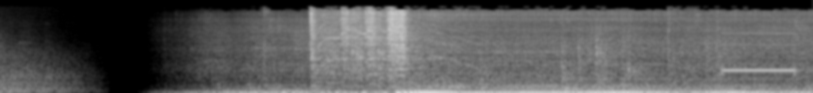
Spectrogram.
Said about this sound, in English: A worker backs up a forklift inside the cavernous Phoenix warehouse belonging to Pro-Am National Event Services.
